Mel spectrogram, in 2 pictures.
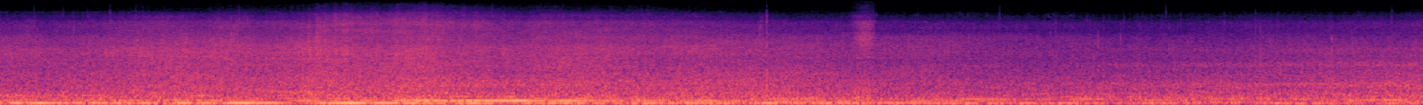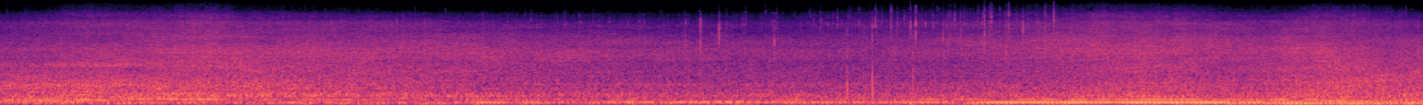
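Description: Rainy street ambience: a steady hiss of wet roads and distant traffic with a low rumble of wind on the microphone, and one small click about eight and a half seconds in.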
